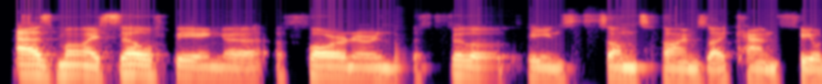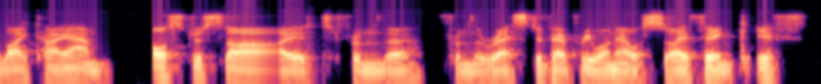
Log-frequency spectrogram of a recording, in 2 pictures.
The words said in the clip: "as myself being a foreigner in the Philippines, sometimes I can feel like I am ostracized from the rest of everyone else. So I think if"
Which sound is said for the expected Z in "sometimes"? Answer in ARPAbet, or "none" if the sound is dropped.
Z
